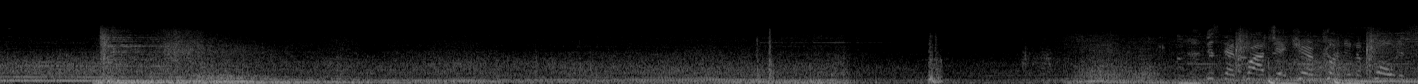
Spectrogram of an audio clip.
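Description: A car engine idles and revs.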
